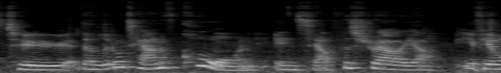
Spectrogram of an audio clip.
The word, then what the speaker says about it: Quorn: this takes us to the little town of corn in South Australia if you're like me you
